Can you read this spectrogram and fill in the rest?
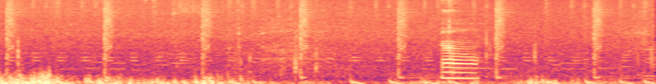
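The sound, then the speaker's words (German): Wind gusts buffet the microphone in a park with no cars around, a steady low rumble swelling and easing, with scattered light clicks and a brief spoken word partway through. “falls man den Wind gerade hört, ich, ich bin hier gerade im Park und da ist Wind, aber keine Autos, ja?”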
